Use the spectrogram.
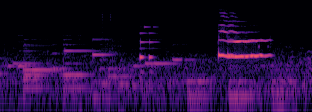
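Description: Prince, the cat in Genshin Impact, gives a series of short, high, tonal meows followed by a louder, longer meow near the end, all clear and close.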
